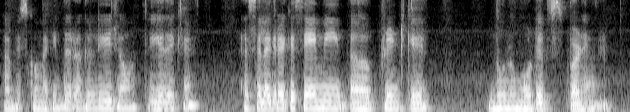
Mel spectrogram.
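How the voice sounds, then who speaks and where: Low, flat-voiced woman teaching software. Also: normal speed. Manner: calm step-by-step explaining with fillers. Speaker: textile design instructor. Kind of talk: screen-recorded software tutorial.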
